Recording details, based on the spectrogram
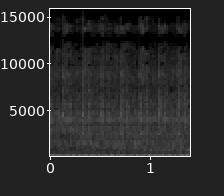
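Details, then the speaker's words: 1993 Honda Acty Street Limited 4WD carbureted kei van, warmed up: deep, steady putter at idle with evenly spaced pulses, no dropouts or knocks; idling cleanly and evenly. "starts yeah and then as you can see idles absolutely perfectly turn the lights on for you guys very nice"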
